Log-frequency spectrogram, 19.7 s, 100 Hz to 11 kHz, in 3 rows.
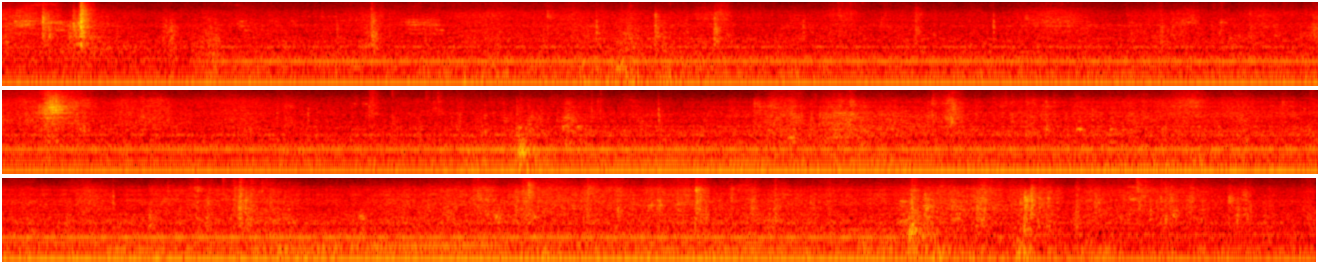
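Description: Inside the cabin of a JR 583-series electric train: a steady hum made of several held tones from the train's running equipment, with faint scattered clicks.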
